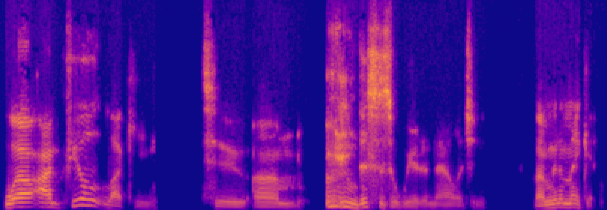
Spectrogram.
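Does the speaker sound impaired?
No.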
